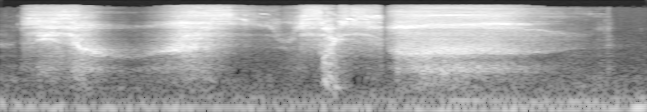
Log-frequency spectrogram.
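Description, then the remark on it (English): A voice imitates surf with breathy hissing and swishing sounds, rising and falling in several long sweeps, fairly loud, like waves swirling and chafing against low rocks. “Listen, a four worded wave speech.”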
